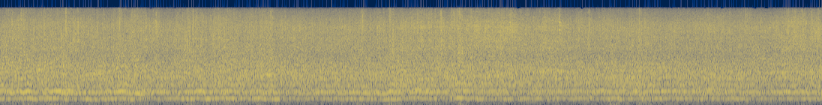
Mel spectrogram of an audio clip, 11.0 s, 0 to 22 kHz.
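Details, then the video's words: Crowd of bees making an orientation flight when the sun appears after a chilly stretch, March 2024; steady dense hum of many wings, slightly fluctuating, with no other clear sounds. "Large Orientation Flight."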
